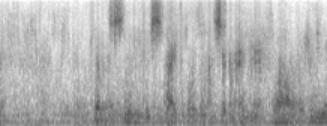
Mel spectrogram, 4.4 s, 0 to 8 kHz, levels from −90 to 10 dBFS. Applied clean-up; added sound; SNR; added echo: neural separator model SepFormer DNS4.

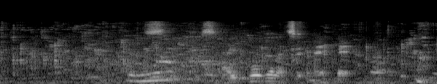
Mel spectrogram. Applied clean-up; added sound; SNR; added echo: classical method log-MMSE.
